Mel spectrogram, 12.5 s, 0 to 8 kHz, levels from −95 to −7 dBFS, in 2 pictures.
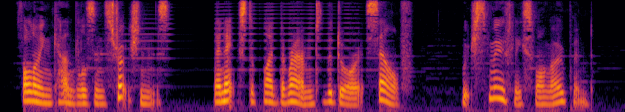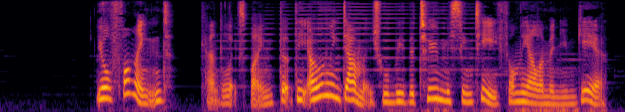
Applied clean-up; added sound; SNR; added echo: neural mask model RNNoise.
